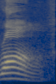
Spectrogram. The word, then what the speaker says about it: wrong: okay long and strong how about WR 0 ng rah rah rah uh-huh right and wrong right and wrong right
